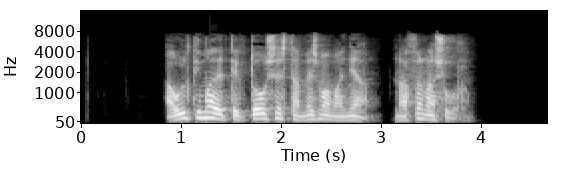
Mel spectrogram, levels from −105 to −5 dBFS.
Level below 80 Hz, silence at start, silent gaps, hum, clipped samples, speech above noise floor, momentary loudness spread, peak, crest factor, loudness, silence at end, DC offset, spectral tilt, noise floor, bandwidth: -58 dBFS; 0.85 s; 3.02-3.06 s; none; under 0.1%; over 75 dB; 10 LU; 0 dBFS; 18 dB; -16 LUFS; 0.85 s; under 0.1%; -5 dB/octave; under -90 dBFS; 7.6 kHz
